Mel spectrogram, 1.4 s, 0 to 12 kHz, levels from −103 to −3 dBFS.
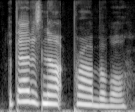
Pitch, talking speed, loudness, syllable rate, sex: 240 Hz, 220 wpm, -16 LUFS, 6.0 syllables/s, female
